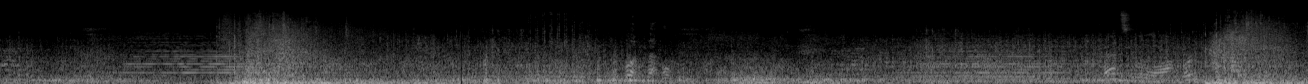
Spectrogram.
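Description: Propeller plane engines roar loudly.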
